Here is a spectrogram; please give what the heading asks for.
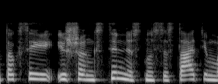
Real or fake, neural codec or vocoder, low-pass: fake; codec, 16 kHz, 16 kbps, FunCodec, trained on Chinese and English, 50 frames a second; 7.2 kHz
